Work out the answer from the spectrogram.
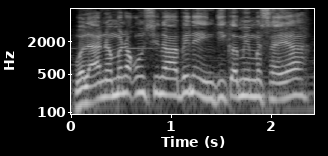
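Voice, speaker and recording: Casting: cheeky young kid brother, light high male voice, taunting, faint music behind. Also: quick pace, a bit bright. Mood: questioning, needling. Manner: taunting, questioning. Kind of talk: radio drama acting.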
